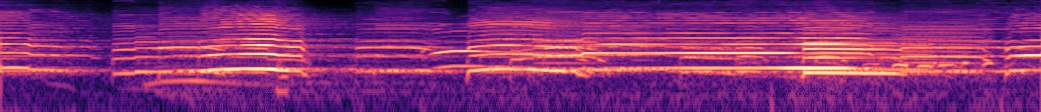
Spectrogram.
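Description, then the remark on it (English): A crowd of voices imitates the noisemakers and cheers of a street parade crowd shouting "yay, hip, hip, hooray", a loud, continuous jumble of overlapping honking, buzzy toots and rising whoops that swell and dip for several seconds. “And they're blowing their noisemakers and shouting, yay, hip, hip, hooray.”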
